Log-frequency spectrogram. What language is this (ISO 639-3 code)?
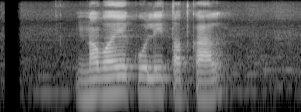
nep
